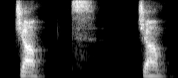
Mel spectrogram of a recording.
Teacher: Stop sound. Finish with a t.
